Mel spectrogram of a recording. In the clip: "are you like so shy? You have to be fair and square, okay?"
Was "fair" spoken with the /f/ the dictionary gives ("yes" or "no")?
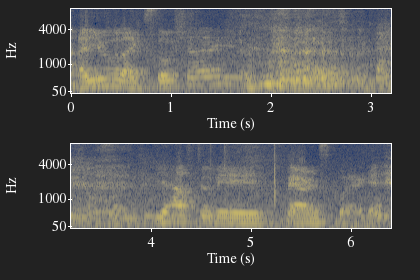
no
